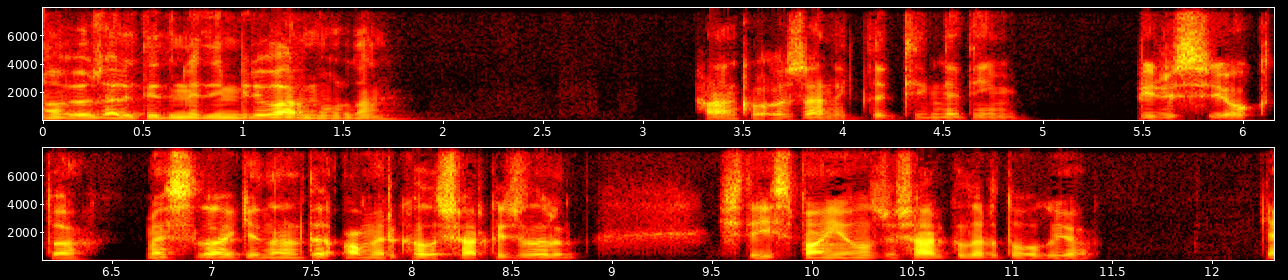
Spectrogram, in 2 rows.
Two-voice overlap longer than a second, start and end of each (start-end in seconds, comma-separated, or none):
none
